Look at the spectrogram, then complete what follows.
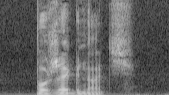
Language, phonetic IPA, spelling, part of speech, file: Polish, [pɔˈʒɛɡnat͡ɕ], pożegnać, verb, Pl-pożegnać.ogg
